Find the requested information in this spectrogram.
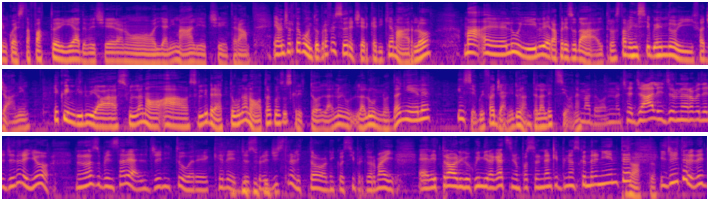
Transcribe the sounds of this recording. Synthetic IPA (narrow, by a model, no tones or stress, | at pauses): iŋkwest̪afat̪ːoɾiːad̪oːvet͡ʃɛːɾanoʎianimaːliet͡ʃːɛːt̪eɾa̰eaunt͡ʃɛrt̪opunt̪op̬ɾofesːoːɾet͡ʃerkad̪ikjama̰rlo | maɛlujlujɛːɾapɾeːzod̪aa̰lt̪ɾost̪aːvainseɡwɛnd̪oifad͡ʒa̰ːni | ekːwind̪ilujasulːanɔasulːibɾɛt̪ːounanɔːt̪akonsoskɾit̪ːolaulalunːod̪anjɛːle | insɛ̰ːɡweifad͡ʒa̰ːnid̪uɾa̰nt̪elalet̪sːjo̰ːnemad̪ɔnːat͡ʃɛd͡ʒalːɛd͡ʒːeɾeunaɾɔːbad̪eld͡ʒɛːneɾeiːo | nonɔzop̬ensaːɾeald͡ʒenit̪oːɾekʰelɛd͡ʒːesulred͡ʒist̪ɾoelet̪ːɾɔːnikosiperɾkeormajɛelet̪ːɾɔːnikokwind̪iɾaɡat̪sːinõmpɔsːononeaŋkep̬junːaskond̪eɾenjɛnt̪ea̰t̪ːoild͡ʒenit̪oːɾeɾe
